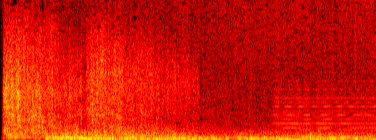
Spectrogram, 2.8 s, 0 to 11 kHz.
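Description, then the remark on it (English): The theme song of the 80s cartoon Count Duckula opens with a loud, continuous rumble like rolling thunder, and faint sustained musical tones begin to emerge beneath it near the end. No one speaks. “Now, what's great about this theme song is it combines what Voltron does with explaining kind of the plot of what it is.”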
